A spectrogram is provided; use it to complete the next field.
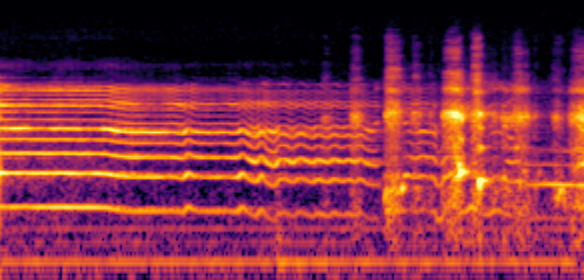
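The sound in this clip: A girl cries in soft, broken whimpers and shaky gasping sobs. Before her crying, a long sustained melodic vocal tone wavers and then fades out.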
